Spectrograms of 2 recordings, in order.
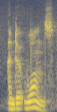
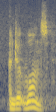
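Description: Both takes have the same delivery.

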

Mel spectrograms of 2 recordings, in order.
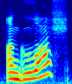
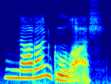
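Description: First: Higher, louder rising question; rising, surprised interruption; interrupting question. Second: Slow, higher, gentle tone; slow, kindly correction. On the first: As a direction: cut in with an eager question. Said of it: "Jake interrupted". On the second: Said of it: "Ronnie's dad corrected gently". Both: A narrator's reading.

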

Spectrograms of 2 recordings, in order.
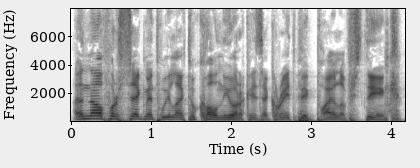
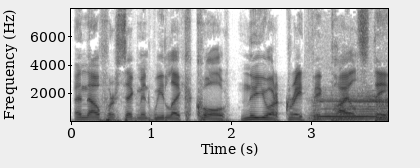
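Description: First: Put-on thick Russian accent. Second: Put-on Russian accent without articles; clipped Russian accent, drop the articles. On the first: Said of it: "We need a new accent". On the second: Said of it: "no articles, no A's, no the".

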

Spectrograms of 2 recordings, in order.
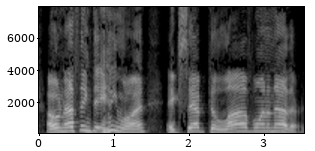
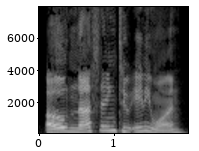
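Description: First: "nothing" punched, falling tune; stress on nothing. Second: "Owe" stretched and leaned on, slowly; stress on owe. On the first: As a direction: hit "nothing" hardest, then let it fall. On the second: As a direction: land hard on "Owe", the rest slow. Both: Shown as a demonstration. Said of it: "This should have emphasis over and over again".

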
